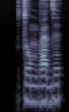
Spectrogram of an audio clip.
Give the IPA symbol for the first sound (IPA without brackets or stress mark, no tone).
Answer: t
